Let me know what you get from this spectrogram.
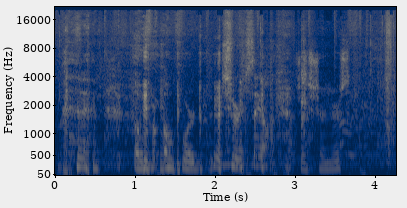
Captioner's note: laughs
